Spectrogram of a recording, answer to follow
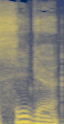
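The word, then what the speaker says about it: Sigh: Je sais pas comment on prononce, si c'est Sig, mais je pense qu'on dit Sai comme un soupir.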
